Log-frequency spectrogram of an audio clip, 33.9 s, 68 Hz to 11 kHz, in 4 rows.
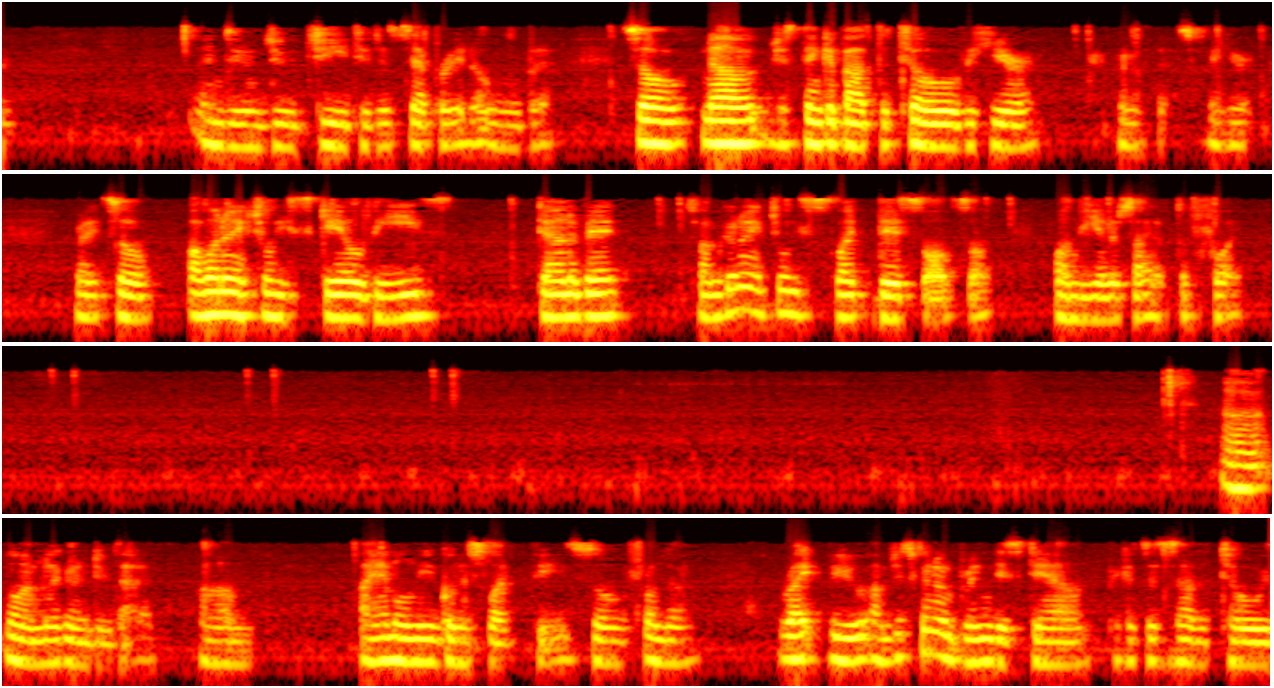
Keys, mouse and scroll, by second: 1.8 g, 2.8-4.5 drag, 3.4-6.0 middle drag, 5.7 KP_1, 7.1-8.8 drag, 7.5-9.9 middle drag, 9.7-12.4 right drag, 11.3-12.9 middle drag, 12.8-20.3 right drag, 25.8 c, 27.8-29.5 right drag, 29.6 KP_3, 31.4-33.2 drag.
